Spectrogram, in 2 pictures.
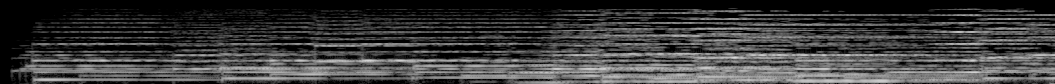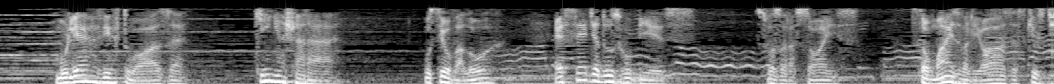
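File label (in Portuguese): EVANGELICA, male, Telemensagens Dia das Mães; Masc; Telemensagens 2017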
